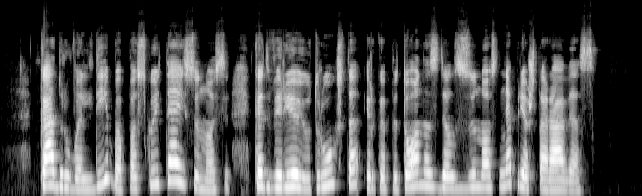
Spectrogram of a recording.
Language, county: Lithuanian, Telšiai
